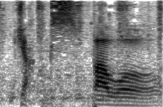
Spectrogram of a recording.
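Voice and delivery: loud, slow pirate growl. Shown as a demonstration. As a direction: bellow it like a pirate. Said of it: "in a pirate voice".

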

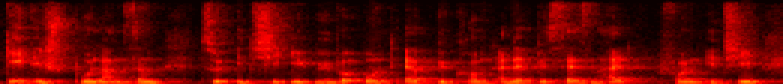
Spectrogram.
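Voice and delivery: ordinary talk

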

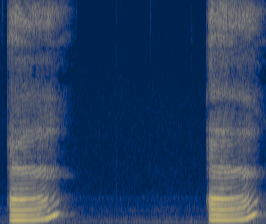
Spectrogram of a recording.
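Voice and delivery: sharp upward A; rising tone. Shown as a demonstration. Teacher demos the high rising tone. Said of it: "Start high and go higher".

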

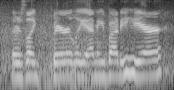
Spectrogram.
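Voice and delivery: usual speaking voice

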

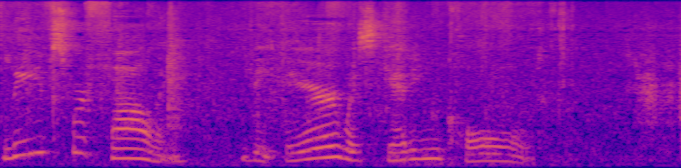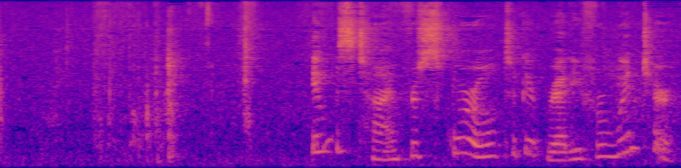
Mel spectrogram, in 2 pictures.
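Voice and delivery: storytime read-aloud; reading to children. Acted. Librarian reads a story to young children. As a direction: read the picture book to little ones.

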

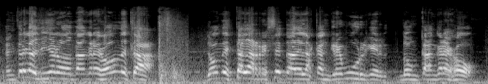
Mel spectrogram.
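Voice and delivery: loud, insistent play interrogation; threatening demand. Pretend. Gamer demands money and recipe from don Cangrejo, threatening. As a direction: press the victim loudly for an answer.

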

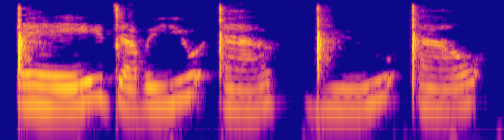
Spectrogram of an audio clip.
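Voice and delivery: slow, letter by letter; spelling aloud. Shown as a demonstration. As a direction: clap out each letter slowly. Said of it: "clap a syllable".

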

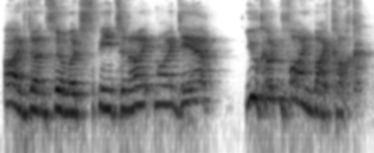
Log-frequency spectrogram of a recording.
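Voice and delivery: loud, high, drawn-out character voice. Retold or imitated. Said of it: "and [name] goes".

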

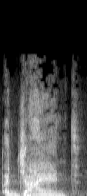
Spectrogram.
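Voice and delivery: high, loud alarmed cry. Acted. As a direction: yelp it out in panic. Terror at the giant.

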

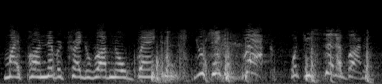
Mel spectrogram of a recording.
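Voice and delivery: high, rising angry outburst; a boy's voice cracking with rage; furious boy. Acted. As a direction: shout him down in defence of pa. Boy defends his dead father.

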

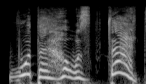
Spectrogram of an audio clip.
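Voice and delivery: high frightened cry; startled by the moan. A narrator's reading. Jalan hears the moan.

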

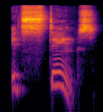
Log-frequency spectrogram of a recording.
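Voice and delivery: put-on very high little-boy complaint; stubborn child. A narrator's reading. Small boy objecting to the smelly hole, stubborn.

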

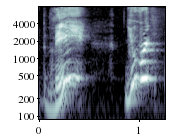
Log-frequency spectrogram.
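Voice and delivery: high, loud disbelief, cracking; incredulous yell. Retold or imitated. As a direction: shout in disbelief. Incredulous confrontation retold.

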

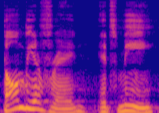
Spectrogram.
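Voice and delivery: Jesus assuring frightened disciples, emphatic; emphatic reassurance. Acted. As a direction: promise it, stretching the words. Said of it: "he had the emphasis that".

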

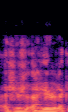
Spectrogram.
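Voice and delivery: ordinary delivery

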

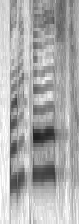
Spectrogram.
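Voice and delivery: high delighted squeal; surprised relief. Real, not acted.

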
